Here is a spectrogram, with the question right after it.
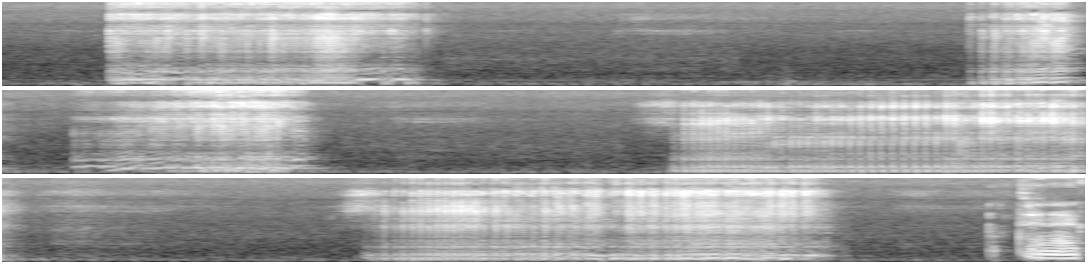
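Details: Sleeping English Bulldog "Rambo", five years old, snores indoors: four long, harsh, rumbling snores of about two seconds each, separated by quiet pauses, with a shorter snort between.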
